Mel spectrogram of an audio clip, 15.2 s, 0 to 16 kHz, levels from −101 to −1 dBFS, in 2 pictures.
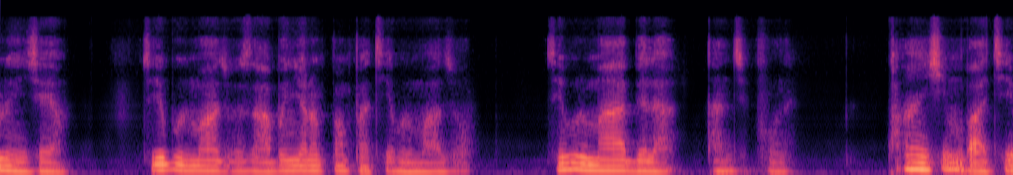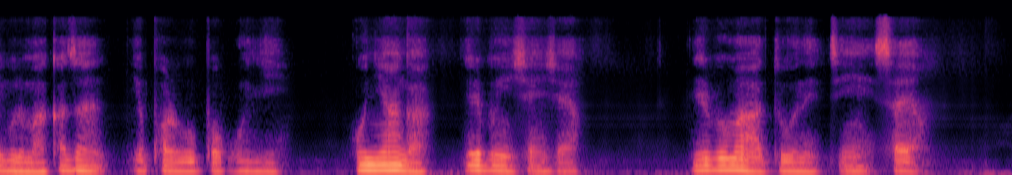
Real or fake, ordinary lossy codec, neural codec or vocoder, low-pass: fake; MP3, 96 kbps; codec, 24 kHz, 0.9 kbps, DualCodec; 10.8 kHz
